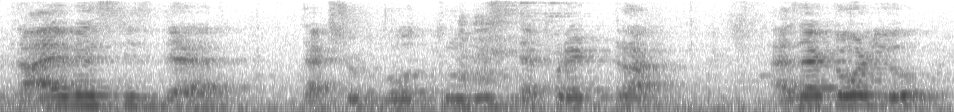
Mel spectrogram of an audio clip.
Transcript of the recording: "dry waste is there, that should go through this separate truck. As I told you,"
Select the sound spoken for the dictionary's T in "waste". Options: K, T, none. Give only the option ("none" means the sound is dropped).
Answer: none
